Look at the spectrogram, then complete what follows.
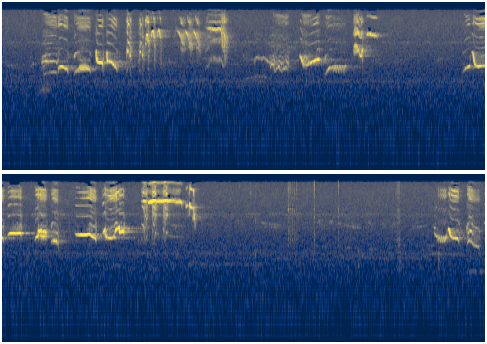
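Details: Singing common blackbird delivering four separate phrases a few seconds apart, each a low mellow whistled warble followed by a scratchy, high-pitched twittering flourish, with quiet pauses in between.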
